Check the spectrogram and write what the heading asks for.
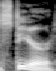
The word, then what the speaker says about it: Steyr: The Steyr, I've heard this pronounced Steyr and then the Steer. So either way you want to pronounce it, they had a couple of those tractors.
